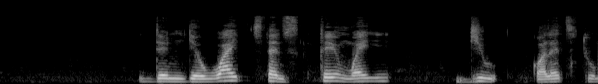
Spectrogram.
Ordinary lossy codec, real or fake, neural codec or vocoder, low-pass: AAC, 32 kbps; fake; codec, 24 kHz, 0.9 kbps, WavTokenizer, medium speech release version 1; 9.9 kHz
